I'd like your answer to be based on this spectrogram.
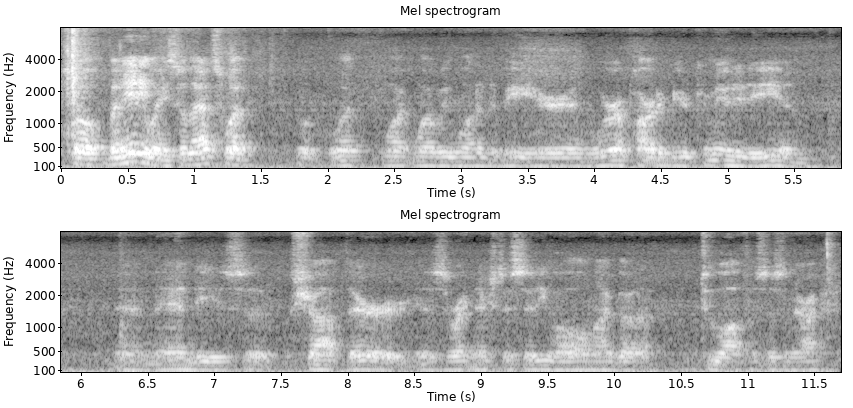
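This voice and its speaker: Audible room echo and noticeable background noise fill the recording. Through them, a man speaks at a moderate pace. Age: 70s. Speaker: government environmental engineer. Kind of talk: public meeting briefing. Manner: halting, repetitive.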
